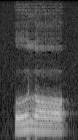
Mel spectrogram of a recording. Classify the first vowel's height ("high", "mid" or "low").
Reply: mid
